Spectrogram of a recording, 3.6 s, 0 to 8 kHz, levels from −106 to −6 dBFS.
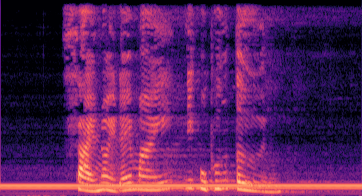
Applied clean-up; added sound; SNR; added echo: none; Telephone; 2 dB; reverberation time 1.2 s.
